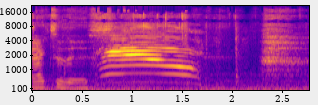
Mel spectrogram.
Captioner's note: meow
